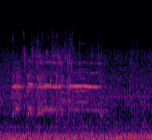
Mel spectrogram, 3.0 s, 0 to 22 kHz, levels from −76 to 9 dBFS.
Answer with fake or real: real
